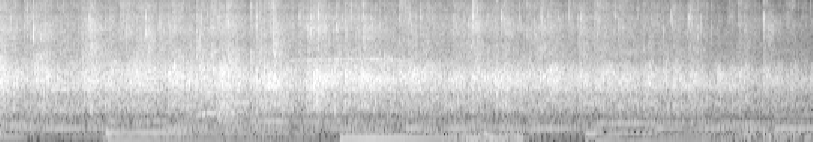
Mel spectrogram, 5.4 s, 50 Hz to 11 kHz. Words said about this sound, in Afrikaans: Ek sien een ou wat die Here aangeneem het. Een ou, ek sien net nommer 1, so kom ons klap vir hom hande.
